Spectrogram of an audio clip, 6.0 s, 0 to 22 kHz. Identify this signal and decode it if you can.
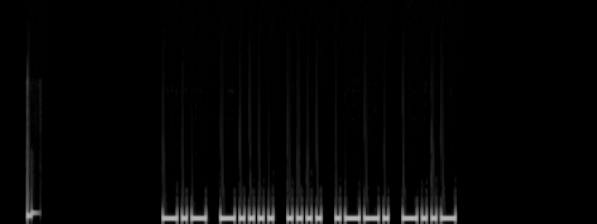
Morse code, heard as a keyed tone, about 25 wpm, 690 Hz. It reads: K6HPX
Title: NA SOTA Activator Callsigns 25wpm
